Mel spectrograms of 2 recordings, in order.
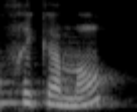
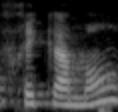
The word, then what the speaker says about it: fréquemment: Comme récent, c'est récemment, fréquent, fréquemment, suffisant, suffisamment, on prononce amant. Vous allez remarquer que ici j'ai dit récemment, fréquemment, suffisamment. Même si ça s'écrit E, ça se prononce à la nuance de A.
